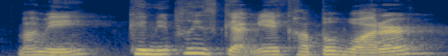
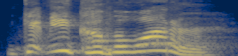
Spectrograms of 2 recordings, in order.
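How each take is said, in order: First: Sweet asking tone with a rise on please; the kid asking nicely this time; polite child. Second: Put-on much higher, rude little-kid demand; bossy child. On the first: Retold or imitated. Son politely asking mom for water, lightly voiced. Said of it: "do you wanna try that again". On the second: Son repeating his order to mom, high and rude. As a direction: sound like a pushy five-year-old.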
